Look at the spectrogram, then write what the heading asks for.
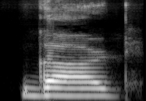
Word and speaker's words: guard: गार्ड, GUARD, गार्ड, यू के बाद ए है तो यू यहाँ पर साइलेंट है।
